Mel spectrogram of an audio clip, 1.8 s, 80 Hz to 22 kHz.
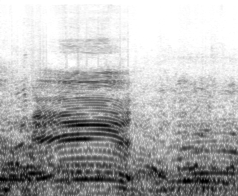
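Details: Cattle at a market in Cumilla, Bangladesh, on 28 June 2025, where farmers are buying small bulls and heifer calves. One loud, tonal, drawn-out moo lasts about a second, and men's voices are bargaining around it.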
